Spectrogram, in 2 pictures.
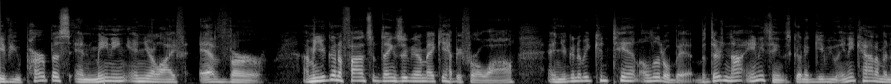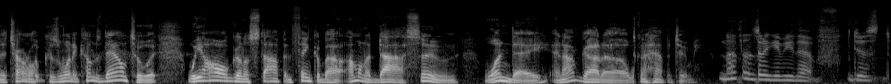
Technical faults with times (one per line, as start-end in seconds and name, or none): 15.25 compressed frames skipped
16.49 compressed frames skipped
